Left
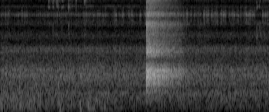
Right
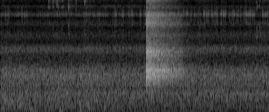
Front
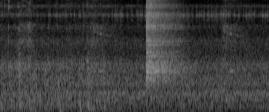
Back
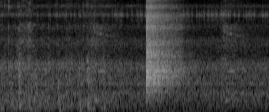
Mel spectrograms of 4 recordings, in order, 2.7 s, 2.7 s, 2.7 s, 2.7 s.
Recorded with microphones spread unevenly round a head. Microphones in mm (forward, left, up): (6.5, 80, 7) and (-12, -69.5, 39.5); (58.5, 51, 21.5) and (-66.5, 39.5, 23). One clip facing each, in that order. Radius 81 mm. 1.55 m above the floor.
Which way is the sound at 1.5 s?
155° left.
